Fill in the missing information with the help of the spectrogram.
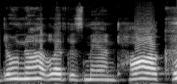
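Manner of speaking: loud, slow, emphatic mock plea; mock outcry. Vlogger reacting to the man's accent, mock outcry.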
